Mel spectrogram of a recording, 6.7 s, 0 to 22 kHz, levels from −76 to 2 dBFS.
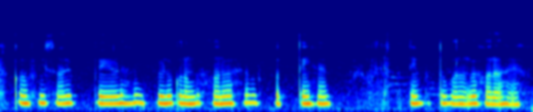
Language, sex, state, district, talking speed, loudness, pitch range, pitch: Hindi, female, Bihar, Gopalganj, 155 wpm, -24 LUFS, 220-235 Hz, 225 Hz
